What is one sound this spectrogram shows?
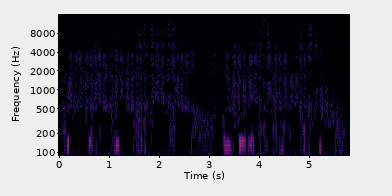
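A man speaks calmly into a microphone in a large, echoing room.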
